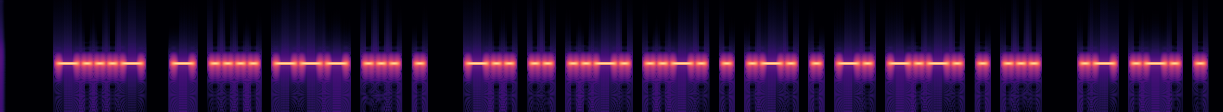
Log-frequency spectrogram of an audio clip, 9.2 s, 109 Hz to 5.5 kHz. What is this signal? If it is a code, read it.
Morse code, heard as a keyed tone, about 25 wpm, 600 Hz. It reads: <BT> THOSE DIFFERENCES ARE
